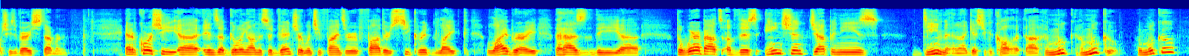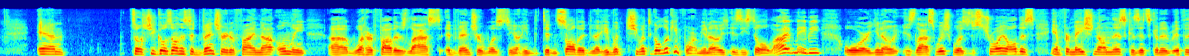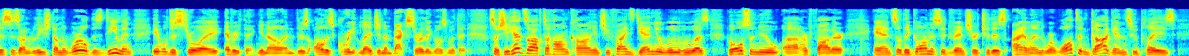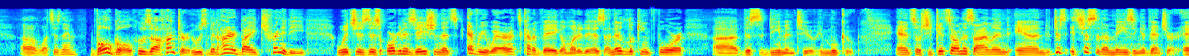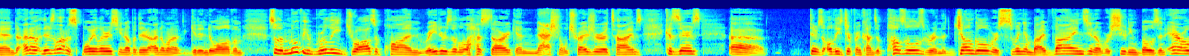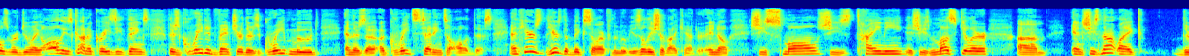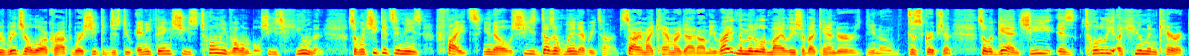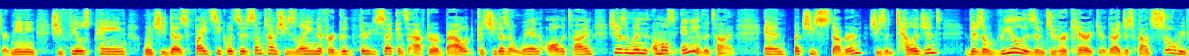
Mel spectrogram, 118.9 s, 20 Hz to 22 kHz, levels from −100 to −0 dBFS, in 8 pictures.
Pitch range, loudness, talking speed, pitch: 145-190 Hz, -17 LUFS, 220 wpm, 160 Hz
